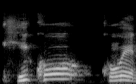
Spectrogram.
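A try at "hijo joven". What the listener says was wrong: Silent. H is silent.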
